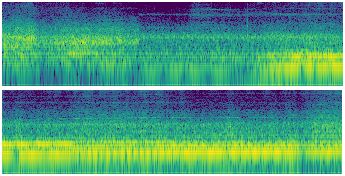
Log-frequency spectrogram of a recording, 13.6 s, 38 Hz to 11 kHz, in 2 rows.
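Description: A CrossCountry Voyager rushing past at speed. After a sudden cut, a Class 170 Turbostar diesel multiple unit hums at the platform. About five seconds in, its underfloor diesel engines rev up into a steady drone, its note rising and then holding, as it pulls away.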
